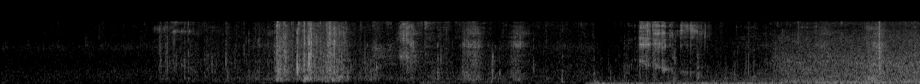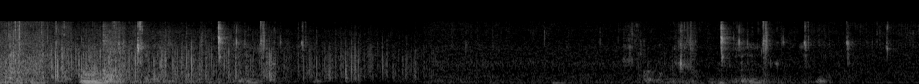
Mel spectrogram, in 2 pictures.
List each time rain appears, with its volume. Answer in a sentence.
The rain can be heard from 0.0 to 18.3 s, getting louder then quieter.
